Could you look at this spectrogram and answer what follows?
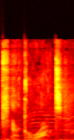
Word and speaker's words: Kakarot: You gotta say it like that, Kakarot.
